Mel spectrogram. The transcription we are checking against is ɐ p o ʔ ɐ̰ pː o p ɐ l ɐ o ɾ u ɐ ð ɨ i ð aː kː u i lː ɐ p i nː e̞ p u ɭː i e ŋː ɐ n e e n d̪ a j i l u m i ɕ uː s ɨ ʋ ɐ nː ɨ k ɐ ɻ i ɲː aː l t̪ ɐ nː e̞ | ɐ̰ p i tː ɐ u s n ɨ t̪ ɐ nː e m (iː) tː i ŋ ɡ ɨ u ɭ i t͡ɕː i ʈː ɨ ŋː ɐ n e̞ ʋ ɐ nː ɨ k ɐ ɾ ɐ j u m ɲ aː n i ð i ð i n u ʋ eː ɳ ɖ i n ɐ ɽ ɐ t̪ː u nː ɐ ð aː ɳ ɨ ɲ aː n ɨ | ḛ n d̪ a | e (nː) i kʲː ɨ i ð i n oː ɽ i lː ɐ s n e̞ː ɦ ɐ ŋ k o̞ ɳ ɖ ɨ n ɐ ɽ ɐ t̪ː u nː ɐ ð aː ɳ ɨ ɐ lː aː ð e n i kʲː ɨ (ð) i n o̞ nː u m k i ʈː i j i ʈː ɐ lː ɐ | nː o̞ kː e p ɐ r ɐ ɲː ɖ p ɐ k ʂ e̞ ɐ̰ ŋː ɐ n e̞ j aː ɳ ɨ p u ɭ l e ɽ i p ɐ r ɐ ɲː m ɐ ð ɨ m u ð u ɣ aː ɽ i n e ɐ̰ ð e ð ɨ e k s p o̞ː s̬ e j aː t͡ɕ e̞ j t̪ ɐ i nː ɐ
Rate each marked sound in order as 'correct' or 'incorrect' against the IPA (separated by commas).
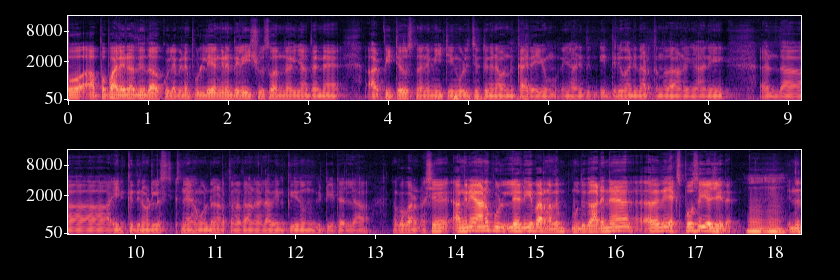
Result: correct, incorrect, correct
